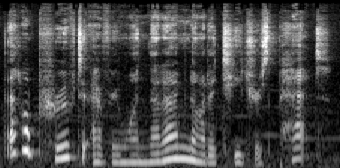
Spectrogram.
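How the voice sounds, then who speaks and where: A woman's voice: mid-range voice, very animated, moderate pace, warm tone, slight background noise, close to an everyday voice. A woman voicing an earnest, polite young schoolboy who is easily troubled, in a storybook reading. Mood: upset. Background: music.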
